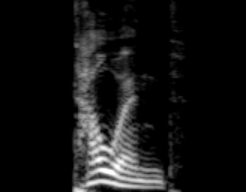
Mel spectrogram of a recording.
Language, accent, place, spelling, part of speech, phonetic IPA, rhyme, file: German, Germany, Berlin, tauend, verb, [ˈtaʊ̯ənt], -aʊ̯ənt, De-tauend.ogg
- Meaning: present participle of tauen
